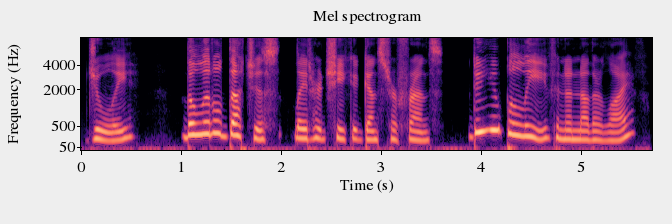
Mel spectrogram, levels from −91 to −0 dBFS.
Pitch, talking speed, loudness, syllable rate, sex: 235 Hz, 145 wpm, -20 LUFS, 5.3 syllables/s, female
